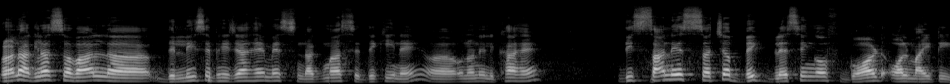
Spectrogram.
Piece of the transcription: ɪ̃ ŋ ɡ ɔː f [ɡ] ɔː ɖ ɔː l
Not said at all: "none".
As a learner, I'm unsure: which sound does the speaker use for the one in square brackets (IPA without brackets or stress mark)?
ɡ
